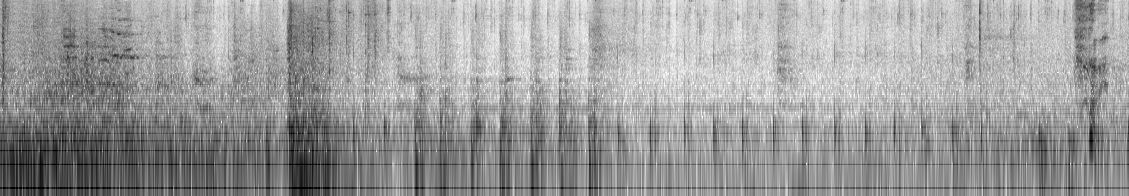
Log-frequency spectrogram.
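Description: Footsteps thud steadily on a metal walkway.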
